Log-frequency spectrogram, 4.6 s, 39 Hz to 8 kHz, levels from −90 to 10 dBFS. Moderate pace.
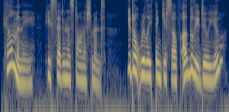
Yes: average, 170 wpm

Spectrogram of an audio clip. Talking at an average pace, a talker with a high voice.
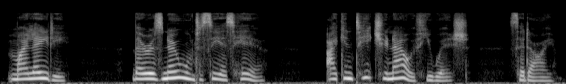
No: fast, 210 wpm; high, 230 Hz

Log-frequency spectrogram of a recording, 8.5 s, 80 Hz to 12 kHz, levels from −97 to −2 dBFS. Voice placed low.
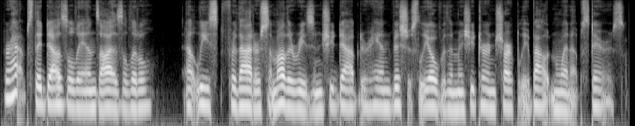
No: medium, 170 Hz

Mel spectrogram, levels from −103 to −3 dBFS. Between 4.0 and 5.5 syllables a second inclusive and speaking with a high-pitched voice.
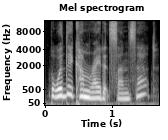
Yes: 5.2 syllables/s; high, 240 Hz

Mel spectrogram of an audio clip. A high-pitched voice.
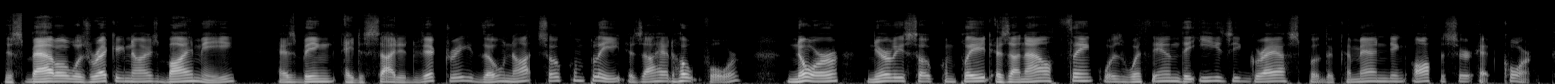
No: low, 135 Hz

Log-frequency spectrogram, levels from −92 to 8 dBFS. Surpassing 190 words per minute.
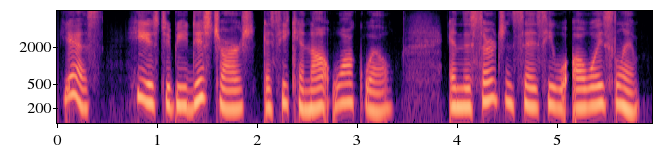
Yes: average, 200 wpm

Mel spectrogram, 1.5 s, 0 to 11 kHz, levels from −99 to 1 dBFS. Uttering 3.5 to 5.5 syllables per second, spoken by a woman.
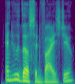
No: 5.3 syllables/s; male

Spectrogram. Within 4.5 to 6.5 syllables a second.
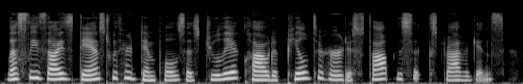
Yes: 5.3 syllables/s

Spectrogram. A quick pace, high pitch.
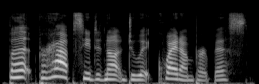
Yes: fast, 230 wpm; high, 245 Hz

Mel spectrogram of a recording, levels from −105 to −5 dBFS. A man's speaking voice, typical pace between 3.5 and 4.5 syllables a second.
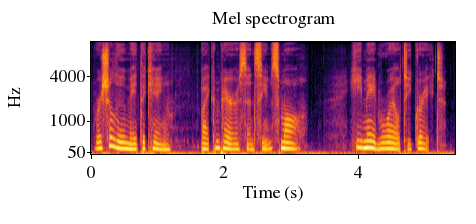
No: female; 4.2 syllables/s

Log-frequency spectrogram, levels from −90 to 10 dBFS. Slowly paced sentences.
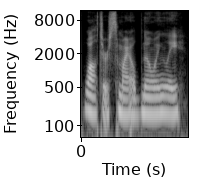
Yes: slow, 125 wpm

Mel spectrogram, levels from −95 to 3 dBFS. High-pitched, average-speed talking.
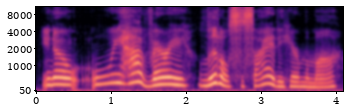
No: high, 245 Hz; slow, 130 wpm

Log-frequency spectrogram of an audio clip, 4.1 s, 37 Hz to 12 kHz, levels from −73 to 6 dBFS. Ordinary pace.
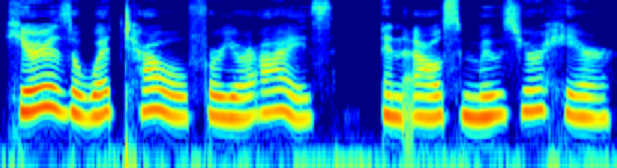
Yes: average, 190 wpm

